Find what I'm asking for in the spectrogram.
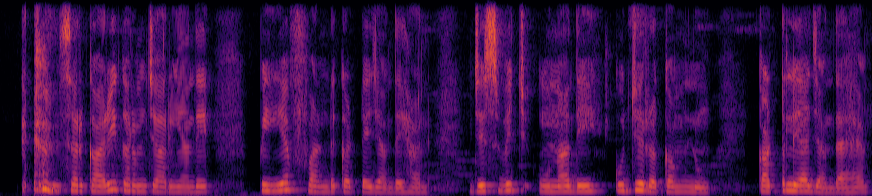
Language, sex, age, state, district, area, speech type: Punjabi, female, 18-30, Punjab, Ludhiana, urban, spontaneous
